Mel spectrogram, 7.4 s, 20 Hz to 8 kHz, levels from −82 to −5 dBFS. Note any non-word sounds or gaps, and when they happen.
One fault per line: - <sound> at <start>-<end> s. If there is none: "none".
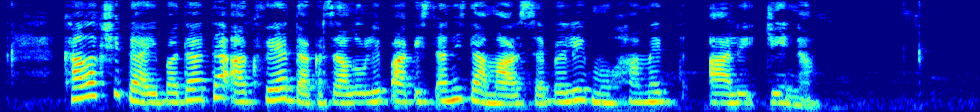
none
